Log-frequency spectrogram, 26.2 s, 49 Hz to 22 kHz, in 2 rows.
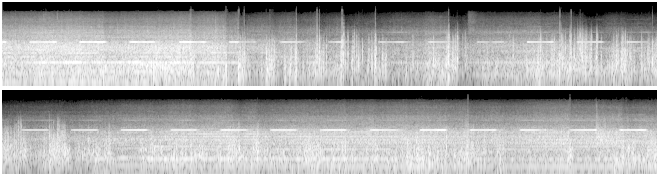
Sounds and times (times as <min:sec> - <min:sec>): Reversing beeps: 0:00.6 - 0:04.9, 0:14.6 - 0:26.0.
